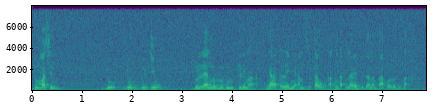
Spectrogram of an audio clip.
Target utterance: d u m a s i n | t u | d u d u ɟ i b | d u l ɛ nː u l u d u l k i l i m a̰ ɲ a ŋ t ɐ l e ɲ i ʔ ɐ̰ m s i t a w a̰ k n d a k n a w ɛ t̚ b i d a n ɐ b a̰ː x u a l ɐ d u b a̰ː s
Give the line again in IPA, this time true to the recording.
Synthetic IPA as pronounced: d u m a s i n | d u | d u d u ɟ i w | d u l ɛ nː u l u d u l k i l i m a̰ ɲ a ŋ t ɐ l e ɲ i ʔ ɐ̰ m s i t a w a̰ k n d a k n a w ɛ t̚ b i d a n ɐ b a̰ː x w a l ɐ d u b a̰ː x

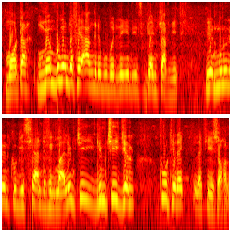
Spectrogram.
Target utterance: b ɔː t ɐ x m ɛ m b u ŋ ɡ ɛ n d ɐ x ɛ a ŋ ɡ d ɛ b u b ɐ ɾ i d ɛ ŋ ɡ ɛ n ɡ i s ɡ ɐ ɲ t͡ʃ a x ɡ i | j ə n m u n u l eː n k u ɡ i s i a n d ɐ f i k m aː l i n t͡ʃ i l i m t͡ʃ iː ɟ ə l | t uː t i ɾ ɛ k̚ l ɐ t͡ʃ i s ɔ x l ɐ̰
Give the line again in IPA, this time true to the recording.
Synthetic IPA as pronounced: m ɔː t ɐ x m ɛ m b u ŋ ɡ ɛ n d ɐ f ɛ a ŋ ɡ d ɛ b u b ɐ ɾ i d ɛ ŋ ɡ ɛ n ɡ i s ɡ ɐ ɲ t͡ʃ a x ɡ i | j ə n m u n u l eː n k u ɡ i s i a n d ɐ f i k m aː l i m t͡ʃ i l i m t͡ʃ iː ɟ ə l | t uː t i ɾ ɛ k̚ l ɐ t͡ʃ i s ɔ x l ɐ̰

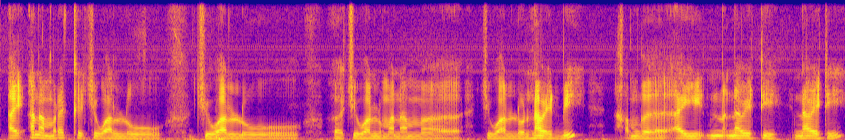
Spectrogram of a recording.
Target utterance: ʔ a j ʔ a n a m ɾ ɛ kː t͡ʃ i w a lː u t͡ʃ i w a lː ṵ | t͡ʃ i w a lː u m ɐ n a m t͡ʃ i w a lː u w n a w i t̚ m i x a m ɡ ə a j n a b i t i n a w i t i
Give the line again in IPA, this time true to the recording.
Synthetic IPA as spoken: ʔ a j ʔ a n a m ɾ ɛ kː t͡ʃ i w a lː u t͡ʃ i w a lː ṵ | t͡ʃ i w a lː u m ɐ n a m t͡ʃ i w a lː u n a w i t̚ b i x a m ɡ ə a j n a w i t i n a w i t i

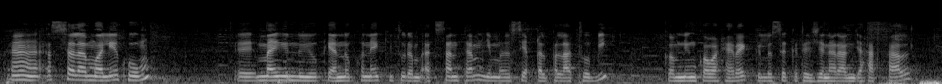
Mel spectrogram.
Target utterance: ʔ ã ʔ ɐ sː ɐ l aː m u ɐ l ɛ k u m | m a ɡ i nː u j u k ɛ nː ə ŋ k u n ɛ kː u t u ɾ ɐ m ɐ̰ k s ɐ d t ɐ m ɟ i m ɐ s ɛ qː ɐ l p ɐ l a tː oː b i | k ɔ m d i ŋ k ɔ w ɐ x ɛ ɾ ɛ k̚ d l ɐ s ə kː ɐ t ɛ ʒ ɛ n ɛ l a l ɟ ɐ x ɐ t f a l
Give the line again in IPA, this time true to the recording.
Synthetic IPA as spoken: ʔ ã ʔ ɐ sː ɐ l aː m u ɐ l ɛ k u m | m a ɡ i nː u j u k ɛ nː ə k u n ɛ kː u t u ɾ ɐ m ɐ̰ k s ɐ n t ɐ m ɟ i m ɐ s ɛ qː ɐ l p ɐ l a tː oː b i | k ɔ m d i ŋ k ɔ w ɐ x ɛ ɾ ɛ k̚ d l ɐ s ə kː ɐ t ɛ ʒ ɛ n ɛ ɾ a l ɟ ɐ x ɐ t f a l

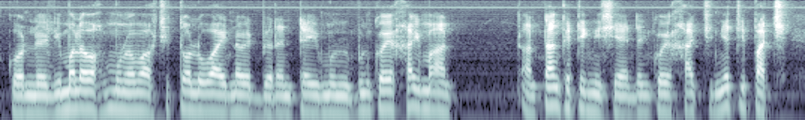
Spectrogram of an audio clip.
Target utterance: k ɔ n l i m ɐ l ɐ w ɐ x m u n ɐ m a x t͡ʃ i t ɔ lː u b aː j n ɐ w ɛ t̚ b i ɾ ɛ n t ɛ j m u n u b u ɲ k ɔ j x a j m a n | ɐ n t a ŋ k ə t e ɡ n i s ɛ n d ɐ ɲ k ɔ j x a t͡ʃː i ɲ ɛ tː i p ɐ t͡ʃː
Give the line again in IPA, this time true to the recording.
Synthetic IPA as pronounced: k ɔ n l i m ɐ l ɐ w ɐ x m u n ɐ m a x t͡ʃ i t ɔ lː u w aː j n ɐ w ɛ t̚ b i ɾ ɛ n t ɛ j m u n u b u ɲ k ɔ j x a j m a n | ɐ n t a ŋ k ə t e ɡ n i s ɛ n d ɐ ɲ k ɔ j x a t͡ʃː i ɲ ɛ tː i p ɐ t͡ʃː

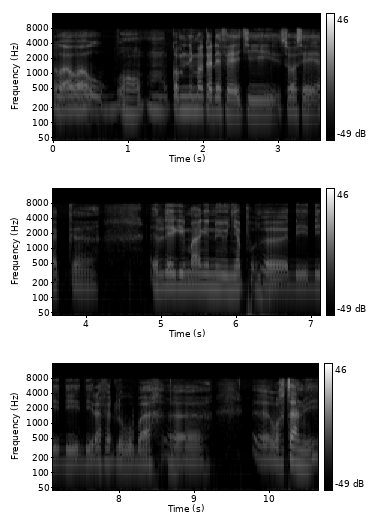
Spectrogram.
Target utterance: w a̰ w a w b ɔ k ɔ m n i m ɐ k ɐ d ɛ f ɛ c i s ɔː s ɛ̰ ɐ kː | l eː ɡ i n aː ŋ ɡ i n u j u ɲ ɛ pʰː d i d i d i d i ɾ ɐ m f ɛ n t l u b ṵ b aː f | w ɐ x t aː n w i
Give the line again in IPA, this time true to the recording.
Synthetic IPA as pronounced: w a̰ w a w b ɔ k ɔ m n i m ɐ k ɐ d ɛ f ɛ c i s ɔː s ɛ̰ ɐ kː | l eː ɡ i m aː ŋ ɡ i n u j u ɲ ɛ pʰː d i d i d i d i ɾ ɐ f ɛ t l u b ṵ b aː x | w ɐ x t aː n w i

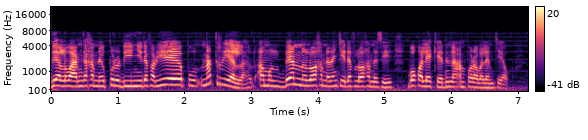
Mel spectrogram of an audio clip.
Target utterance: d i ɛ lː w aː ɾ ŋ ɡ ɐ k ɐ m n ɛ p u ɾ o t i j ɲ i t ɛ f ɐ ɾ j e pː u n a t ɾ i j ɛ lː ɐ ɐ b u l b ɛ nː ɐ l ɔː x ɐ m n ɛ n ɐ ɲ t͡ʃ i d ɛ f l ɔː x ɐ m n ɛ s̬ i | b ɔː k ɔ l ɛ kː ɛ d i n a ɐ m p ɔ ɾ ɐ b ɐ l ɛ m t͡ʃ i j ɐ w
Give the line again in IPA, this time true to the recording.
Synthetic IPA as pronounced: d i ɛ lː w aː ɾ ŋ ɡ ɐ x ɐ m n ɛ p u ɾ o d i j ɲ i d ɛ f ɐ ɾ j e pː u n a t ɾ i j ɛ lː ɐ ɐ m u l b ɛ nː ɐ l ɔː x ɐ m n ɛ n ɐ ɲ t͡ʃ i d ɛ f l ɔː x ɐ m n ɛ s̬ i | b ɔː k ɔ l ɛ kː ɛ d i n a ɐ m p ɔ ɾ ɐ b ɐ l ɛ m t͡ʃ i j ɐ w

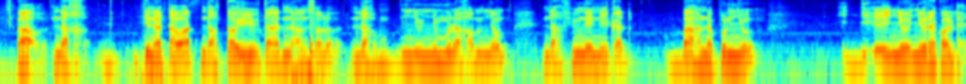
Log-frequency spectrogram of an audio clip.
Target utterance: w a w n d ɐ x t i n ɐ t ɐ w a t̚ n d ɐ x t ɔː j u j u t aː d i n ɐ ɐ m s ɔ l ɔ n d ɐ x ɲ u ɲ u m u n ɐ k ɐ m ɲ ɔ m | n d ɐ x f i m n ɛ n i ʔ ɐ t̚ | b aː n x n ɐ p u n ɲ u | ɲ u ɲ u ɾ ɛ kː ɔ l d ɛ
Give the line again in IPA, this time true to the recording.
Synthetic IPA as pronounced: w a w n d ɐ x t i n ɐ t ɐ w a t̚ n d ɐ x t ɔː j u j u t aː d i n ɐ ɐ m s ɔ l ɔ n d ɐ x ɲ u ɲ u m u n ɐ x ɐ m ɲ ɔ m | n d ɐ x f i m n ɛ n i k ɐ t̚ | b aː x n ɐ p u n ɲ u | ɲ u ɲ u ɾ ɛ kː ɔ l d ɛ

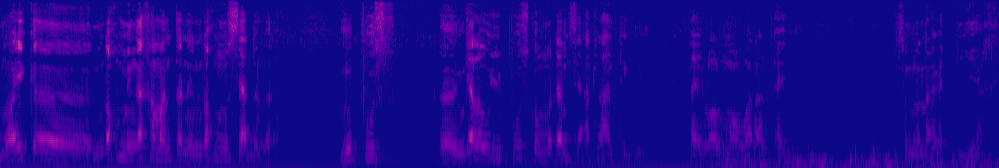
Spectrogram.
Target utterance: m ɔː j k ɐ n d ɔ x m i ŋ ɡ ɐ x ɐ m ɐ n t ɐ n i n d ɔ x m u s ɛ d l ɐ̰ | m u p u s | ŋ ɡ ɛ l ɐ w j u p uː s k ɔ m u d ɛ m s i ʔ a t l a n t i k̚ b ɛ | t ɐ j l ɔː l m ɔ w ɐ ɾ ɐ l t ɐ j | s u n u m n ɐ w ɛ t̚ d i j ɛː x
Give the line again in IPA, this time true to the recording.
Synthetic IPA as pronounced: m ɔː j k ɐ n d ɔ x m i ŋ ɡ ɐ x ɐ m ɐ n t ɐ n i n d ɔ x m u s ɛ d l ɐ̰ | m u p u s | ŋ ɡ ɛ l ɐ w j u p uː s k ɔ m u d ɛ m s i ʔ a t l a n t i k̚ b i | t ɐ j l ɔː l m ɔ w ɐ ɾ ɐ l t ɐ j | s u n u n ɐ w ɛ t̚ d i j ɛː x

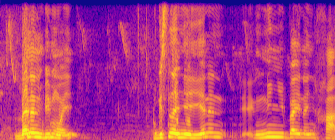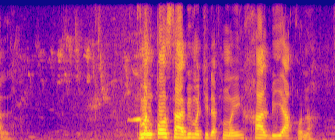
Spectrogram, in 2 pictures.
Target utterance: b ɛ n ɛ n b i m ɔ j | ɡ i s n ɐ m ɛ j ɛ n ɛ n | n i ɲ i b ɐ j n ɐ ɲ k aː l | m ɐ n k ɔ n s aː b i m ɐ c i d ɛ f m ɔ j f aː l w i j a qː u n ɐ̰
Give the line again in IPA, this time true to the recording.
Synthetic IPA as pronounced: b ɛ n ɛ n b i m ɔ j | ɡ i s n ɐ ɲ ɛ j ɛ n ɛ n | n i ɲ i b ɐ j n ɐ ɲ x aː l | m ɐ n k ɔ n s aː b i m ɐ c i d ɛ f m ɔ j x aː l b i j a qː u n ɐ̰

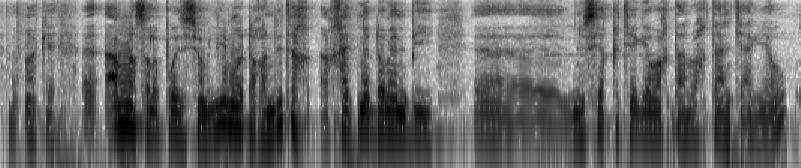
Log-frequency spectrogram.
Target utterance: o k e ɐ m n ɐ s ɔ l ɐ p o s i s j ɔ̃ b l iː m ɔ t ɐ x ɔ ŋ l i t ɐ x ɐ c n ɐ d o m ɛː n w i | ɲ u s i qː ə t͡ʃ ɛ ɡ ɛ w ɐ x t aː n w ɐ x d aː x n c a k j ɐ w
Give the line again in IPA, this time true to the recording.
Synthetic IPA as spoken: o k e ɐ m n ɐ s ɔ l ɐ p o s i s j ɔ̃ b l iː m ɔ t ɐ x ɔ n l i t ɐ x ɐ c n ɐ d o m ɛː n b i | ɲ u s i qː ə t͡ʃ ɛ ɡ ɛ w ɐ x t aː n w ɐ x t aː n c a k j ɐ w

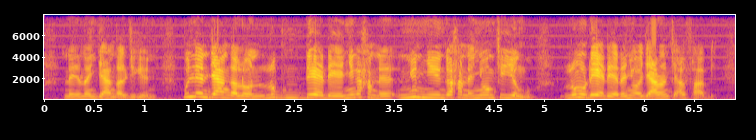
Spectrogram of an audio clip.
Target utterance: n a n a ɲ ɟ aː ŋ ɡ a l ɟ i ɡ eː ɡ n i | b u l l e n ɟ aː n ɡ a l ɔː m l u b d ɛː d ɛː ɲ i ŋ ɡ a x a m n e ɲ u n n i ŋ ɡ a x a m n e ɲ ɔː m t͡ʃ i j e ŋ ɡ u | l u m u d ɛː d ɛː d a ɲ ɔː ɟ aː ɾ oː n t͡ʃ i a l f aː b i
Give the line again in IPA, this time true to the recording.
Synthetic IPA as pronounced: n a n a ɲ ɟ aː ŋ ɡ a l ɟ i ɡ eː n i | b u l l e n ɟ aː ŋ ɡ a l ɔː n l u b d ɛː d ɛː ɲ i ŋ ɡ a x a m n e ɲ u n ɲ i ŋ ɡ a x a m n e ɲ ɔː ŋ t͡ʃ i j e ŋ ɡ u | l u m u d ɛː d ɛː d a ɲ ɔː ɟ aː ɾ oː n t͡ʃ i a l f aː b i

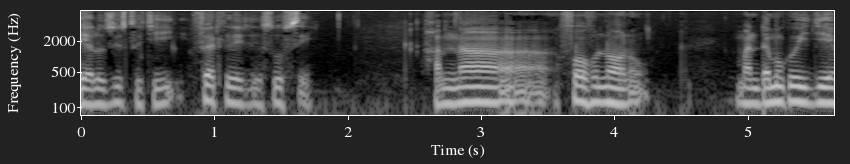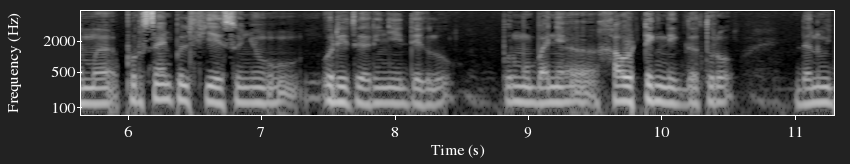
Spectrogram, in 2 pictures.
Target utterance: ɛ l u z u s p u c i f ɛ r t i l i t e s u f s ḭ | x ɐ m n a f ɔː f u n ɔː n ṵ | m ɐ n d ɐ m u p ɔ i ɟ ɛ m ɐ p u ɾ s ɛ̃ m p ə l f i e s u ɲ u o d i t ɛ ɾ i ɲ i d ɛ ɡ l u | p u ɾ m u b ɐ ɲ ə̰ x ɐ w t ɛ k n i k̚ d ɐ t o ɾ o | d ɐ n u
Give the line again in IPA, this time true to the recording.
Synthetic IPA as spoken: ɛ l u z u s t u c i f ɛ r t i l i t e s u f s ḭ | x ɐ m n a f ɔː f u n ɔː n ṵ | m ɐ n d ɐ m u k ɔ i ɟ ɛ m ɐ p u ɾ s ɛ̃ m p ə l f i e s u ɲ u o d i t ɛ ɾ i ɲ i d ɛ ɡ l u | p u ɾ m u b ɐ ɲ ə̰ x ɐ w t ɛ k n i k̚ d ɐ t u ɾ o | d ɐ n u

